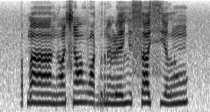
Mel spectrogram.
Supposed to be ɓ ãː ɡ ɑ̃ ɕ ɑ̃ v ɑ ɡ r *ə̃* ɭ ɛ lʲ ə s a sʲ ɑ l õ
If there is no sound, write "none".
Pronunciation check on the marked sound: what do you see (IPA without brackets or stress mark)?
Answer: ə̃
